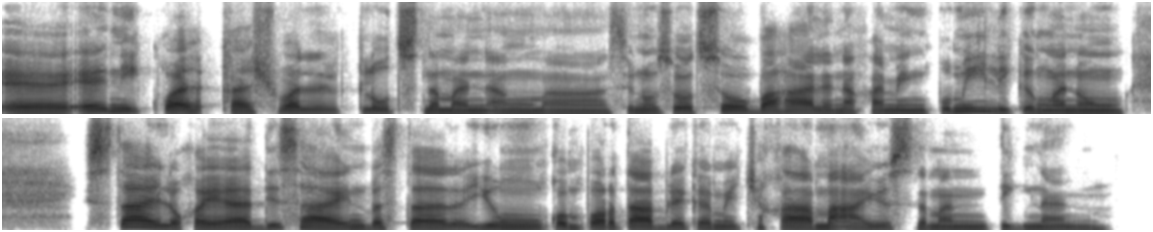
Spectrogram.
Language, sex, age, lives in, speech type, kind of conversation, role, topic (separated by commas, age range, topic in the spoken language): Filipino, female, 30-34, Philippines, conversation, advice, user, Paano ako pipili ng damit na akma sa pangangatawan ko?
